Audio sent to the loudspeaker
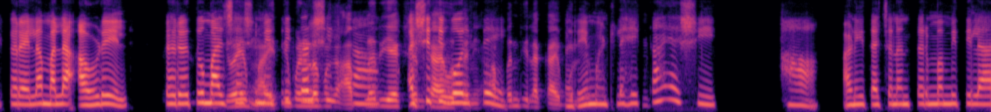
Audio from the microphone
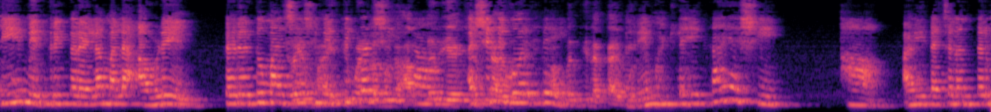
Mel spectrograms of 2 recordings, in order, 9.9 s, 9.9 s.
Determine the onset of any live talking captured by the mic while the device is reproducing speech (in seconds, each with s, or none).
none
